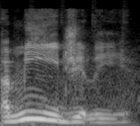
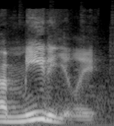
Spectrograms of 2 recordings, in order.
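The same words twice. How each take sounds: First: It is said in a put-on British accent. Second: It is said in the speaker's ordinary American accent.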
